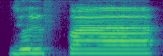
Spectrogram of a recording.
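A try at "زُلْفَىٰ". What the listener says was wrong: Ya, jangan ada Hamzah belakang sayang ya. Zulfa, Zulfa,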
